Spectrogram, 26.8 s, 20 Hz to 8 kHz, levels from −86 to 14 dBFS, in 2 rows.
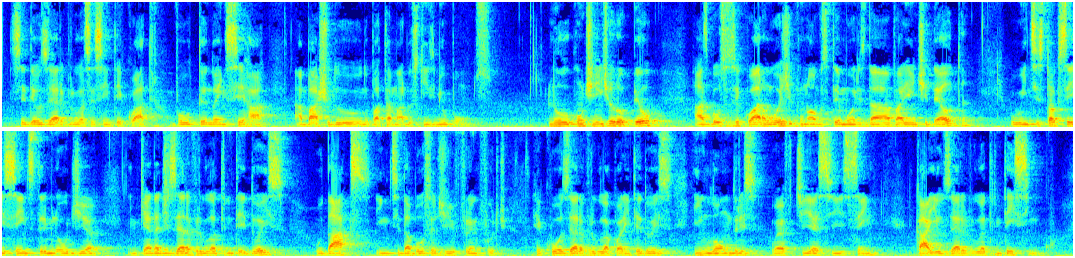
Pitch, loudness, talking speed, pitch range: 110 Hz, -15 LUFS, 120 wpm, 105-115 Hz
